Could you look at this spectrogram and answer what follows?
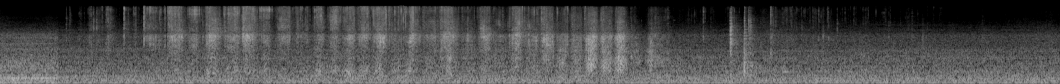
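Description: A long knife sawing back and forth through a croissant on a plastic cutting board; the crisp, flaky crust crackles and rasps for about six seconds, starting about a second in. A couple of light clicks follow near the end of the cutting.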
